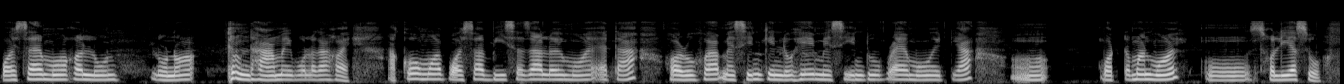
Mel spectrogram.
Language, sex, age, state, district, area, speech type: Assamese, female, 30-45, Assam, Charaideo, rural, spontaneous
